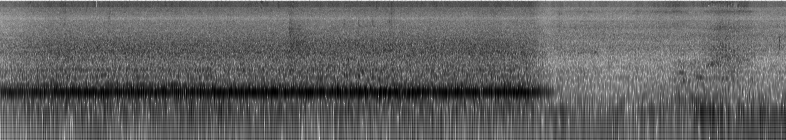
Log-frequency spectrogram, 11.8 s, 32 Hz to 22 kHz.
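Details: 2019-2022 Nissan Kicks driving: steady low drone over road noise from a worn rear wheel hub bearing, fixed by rear hub bearing replacement.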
